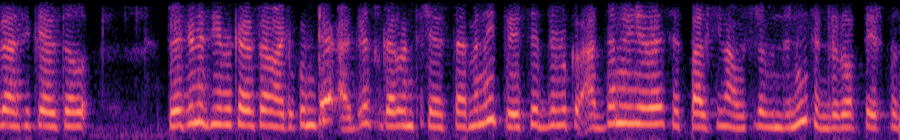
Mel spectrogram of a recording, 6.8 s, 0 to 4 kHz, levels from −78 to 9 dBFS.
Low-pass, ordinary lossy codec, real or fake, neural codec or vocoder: 3.6 kHz; Opus, 16 kbps; fake; codec, 16 kHz, 0.8 kbps, ZipCodec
